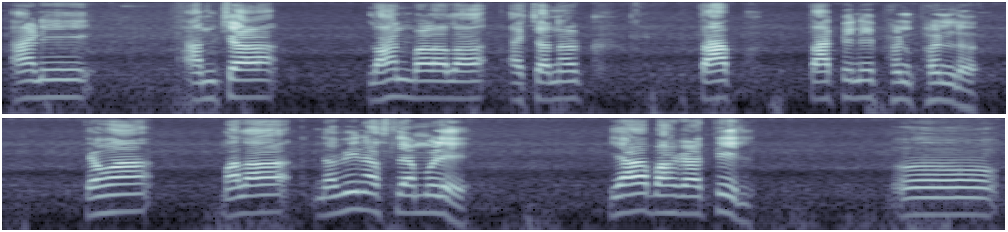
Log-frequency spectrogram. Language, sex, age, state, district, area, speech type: Marathi, male, 60+, Maharashtra, Osmanabad, rural, spontaneous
